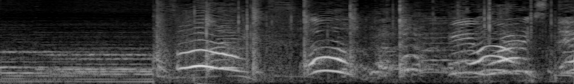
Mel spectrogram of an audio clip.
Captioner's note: clapping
